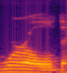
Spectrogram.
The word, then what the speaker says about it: world: words that have an L after the OR sound, so like world, that L gets lost. So make sure that you're able to pronounce the L in world, Oh, world.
